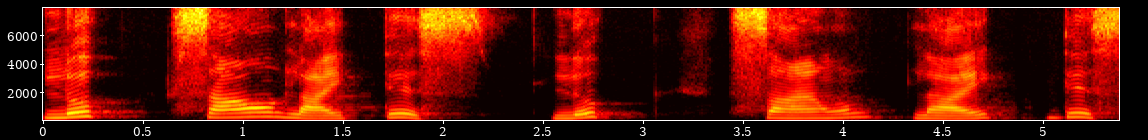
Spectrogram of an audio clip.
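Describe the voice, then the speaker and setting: A woman teaching spoken English in an online class. She says model sentences slowly and clearly for students to repeat, and calls out student names to check their answers. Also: medium pitch, mellow. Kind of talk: online class, bilingual drill.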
